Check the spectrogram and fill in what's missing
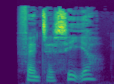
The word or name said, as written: FANTASERET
